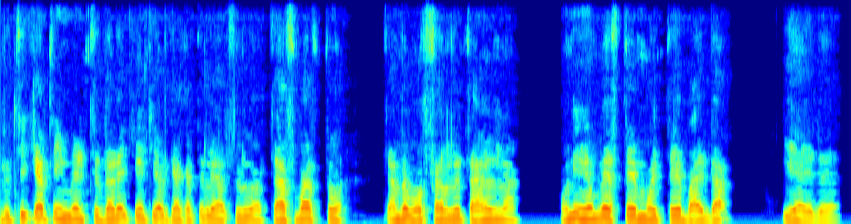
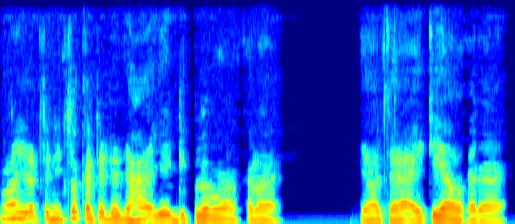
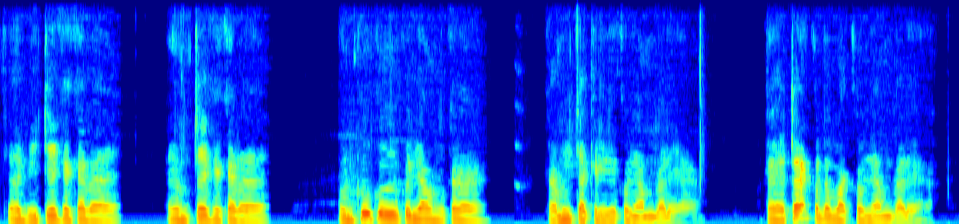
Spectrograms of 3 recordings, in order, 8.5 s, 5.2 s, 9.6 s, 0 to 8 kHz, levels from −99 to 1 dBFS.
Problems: none marked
